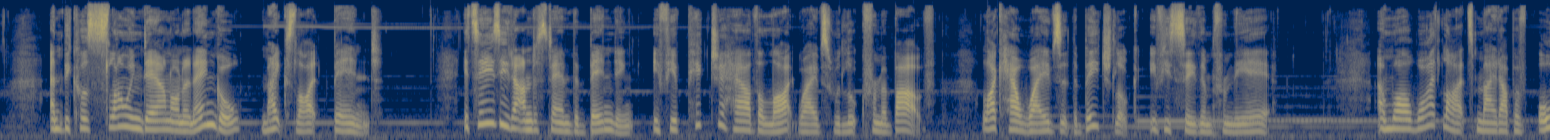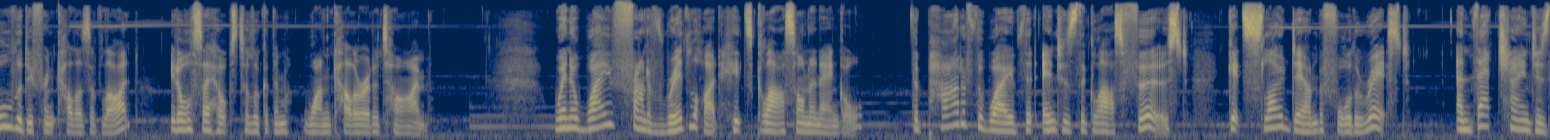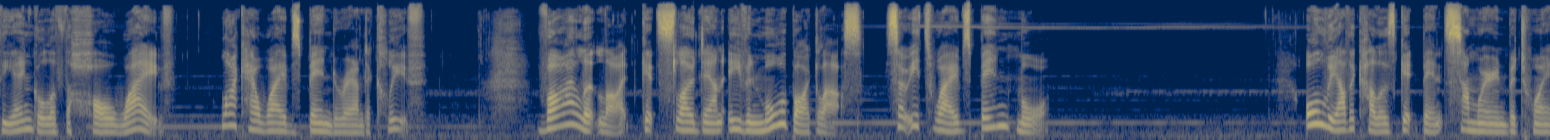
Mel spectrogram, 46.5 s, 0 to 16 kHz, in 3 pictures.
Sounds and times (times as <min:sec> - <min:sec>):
Speech: 0:00.5 - 0:03.8, 0:04.6 - 0:12.7, 0:13.8 - 0:19.8, 0:21.1 - 0:35.2, 0:36.4 - 0:41.5, 0:44.1 - 0:46.5.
